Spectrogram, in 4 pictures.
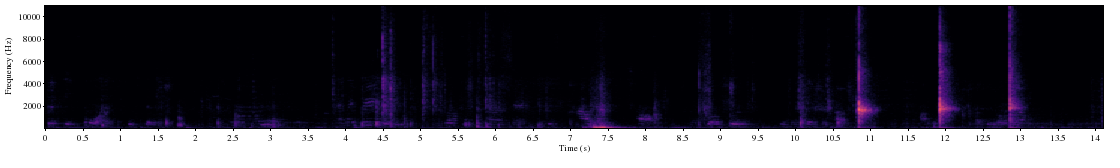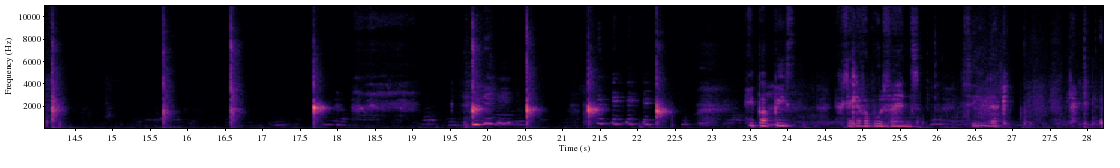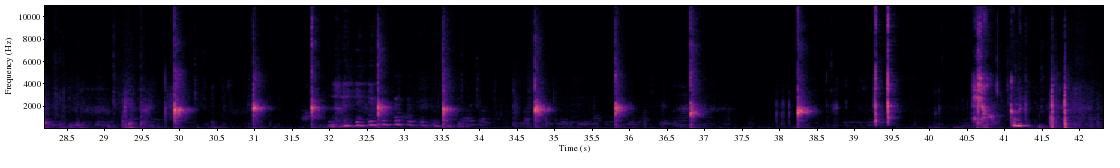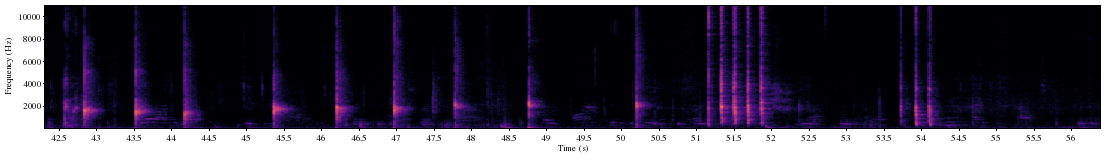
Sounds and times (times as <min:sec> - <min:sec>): Inside, small room: 0:00.0 - 0:56.3
Speech: 0:23.2 - 0:29.8, 0:43.5 - 0:56.3.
